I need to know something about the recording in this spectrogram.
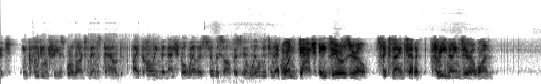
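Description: A radio plays loudly through its small loudspeaker.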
